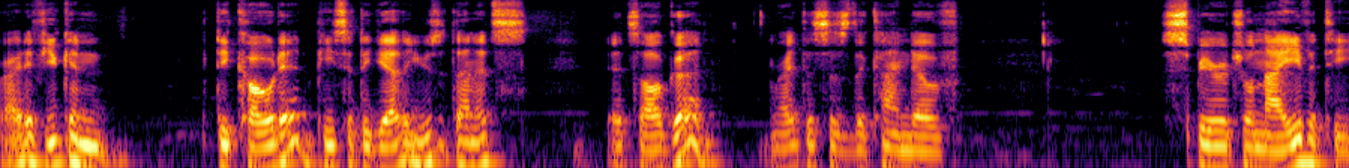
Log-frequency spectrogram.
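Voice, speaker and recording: Long, frequent pauses break up a man's moderate-paced speech, which sits at a fairly low pitch with ordinary pitch variation. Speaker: spiritual video creator. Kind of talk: off-the-cuff monologue. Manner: halting.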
